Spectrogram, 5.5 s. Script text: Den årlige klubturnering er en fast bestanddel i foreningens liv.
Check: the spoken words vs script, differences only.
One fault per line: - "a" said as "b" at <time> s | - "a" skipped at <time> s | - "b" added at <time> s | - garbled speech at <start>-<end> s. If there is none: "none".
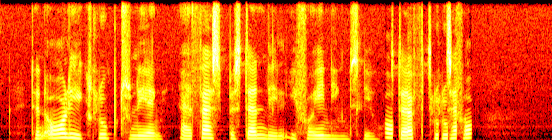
- "en" skipped at 1.9 s
- garbled speech at 3.8-4.7 s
